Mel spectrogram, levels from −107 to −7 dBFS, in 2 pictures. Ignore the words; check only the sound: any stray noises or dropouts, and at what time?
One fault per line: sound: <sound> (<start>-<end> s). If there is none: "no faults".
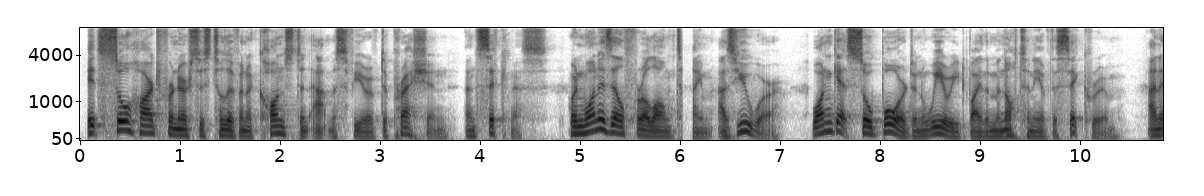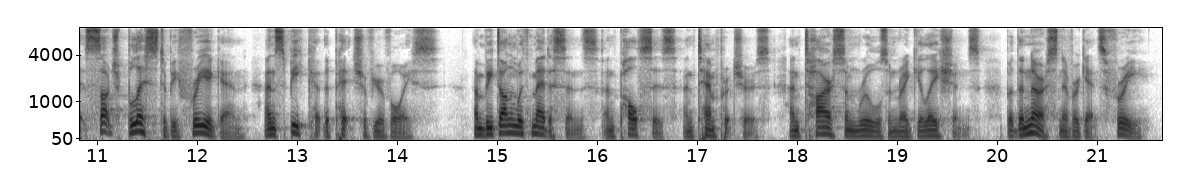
sound: dropout (6.0-6.1 s)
